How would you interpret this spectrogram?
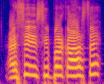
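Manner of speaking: ordinary delivery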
